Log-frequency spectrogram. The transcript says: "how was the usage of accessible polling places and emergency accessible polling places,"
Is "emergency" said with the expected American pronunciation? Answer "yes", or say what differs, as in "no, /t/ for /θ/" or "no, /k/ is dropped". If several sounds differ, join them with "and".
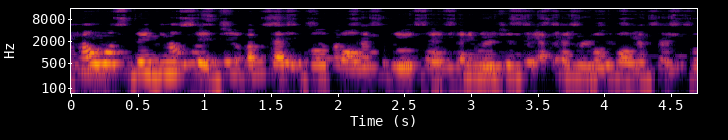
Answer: no, /s/ is dropped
